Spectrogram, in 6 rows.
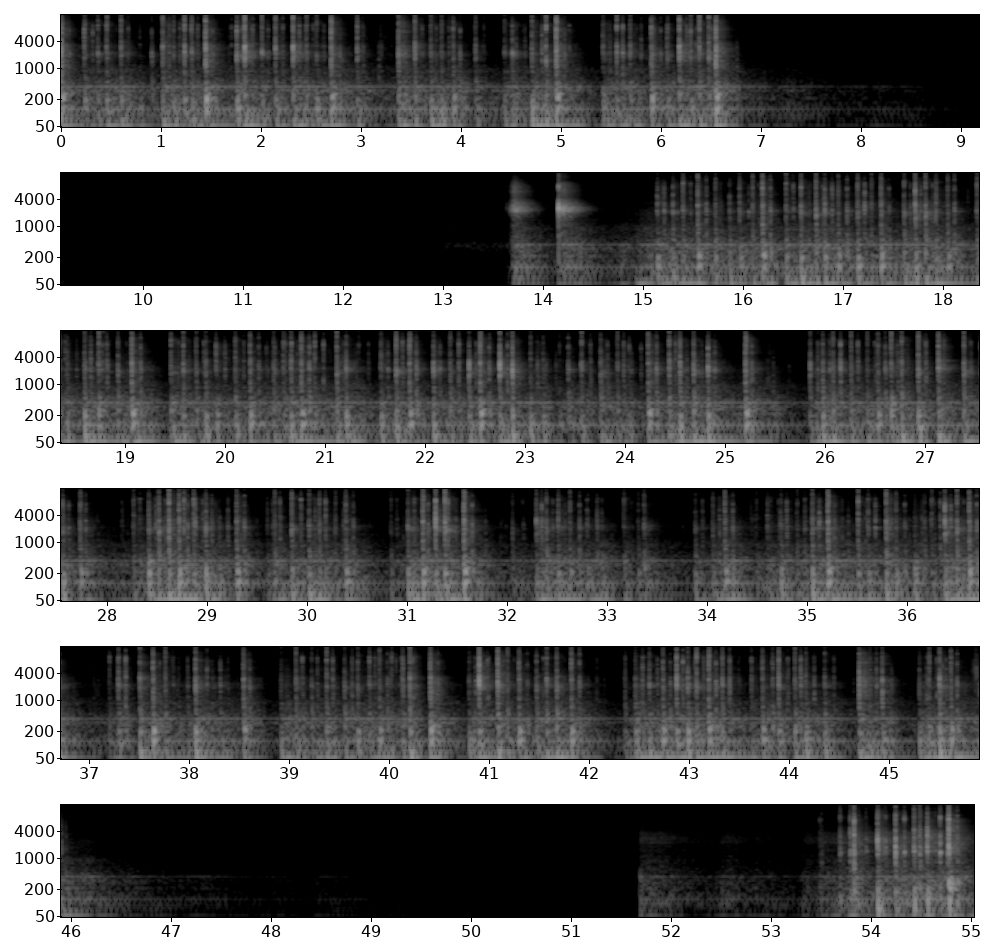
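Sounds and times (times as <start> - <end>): mechanical keyboard typing: 0.0 - 6.8, 15.1 - 46.0, 53.5 - 55.0.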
